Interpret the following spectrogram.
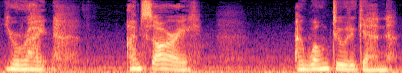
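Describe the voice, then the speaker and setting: A woman's voice: mid-range voice, unhurried, a little hiss or hum, close to an everyday voice. A woman playing an earnest young female soldier in a video game, self-doubting and curious, with a tentative, questioning delivery. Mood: remorseful. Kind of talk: video game cutscene acting.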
